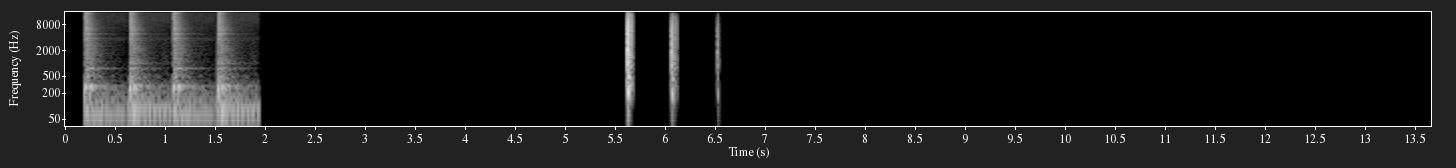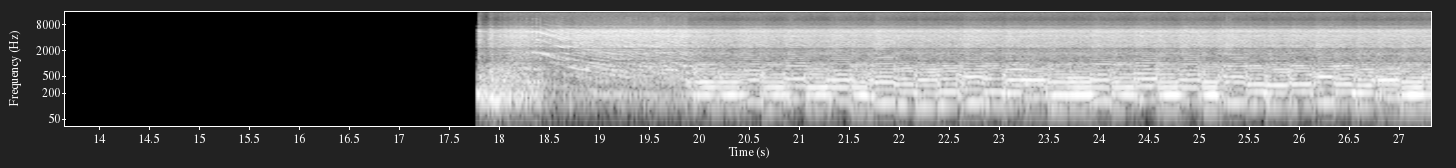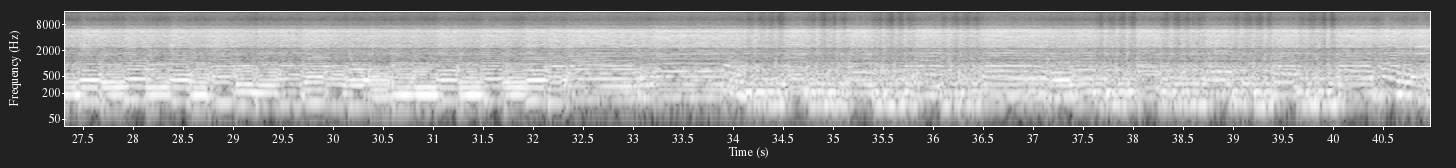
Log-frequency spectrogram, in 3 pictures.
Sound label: Guitar Backing Track Guitar only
